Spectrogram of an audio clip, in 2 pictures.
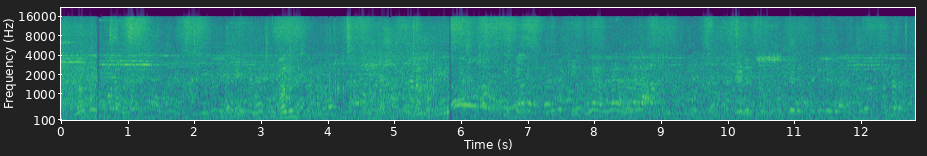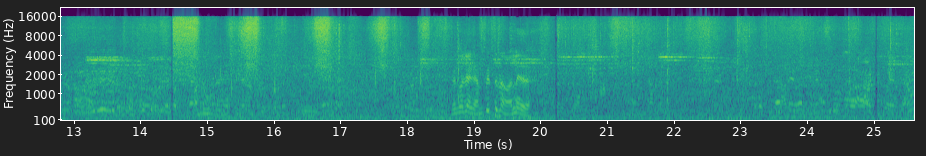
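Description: Brooms sweep and scrape across dry ground outdoors.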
